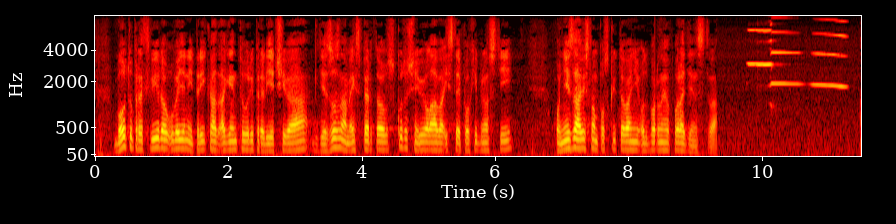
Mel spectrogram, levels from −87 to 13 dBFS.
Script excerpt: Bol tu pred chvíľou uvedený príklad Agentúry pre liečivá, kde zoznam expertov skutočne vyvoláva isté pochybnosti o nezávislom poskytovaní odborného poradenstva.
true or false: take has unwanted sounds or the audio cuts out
true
